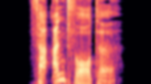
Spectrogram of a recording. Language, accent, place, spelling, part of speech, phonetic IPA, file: German, Germany, Berlin, verantworte, verb, [fɛɐ̯ˈʔantvɔʁtə], De-verantworte.ogg
- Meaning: inflection of verantworten: 1. first-person singular present 2. first/third-person singular subjunctive I 3. singular imperative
